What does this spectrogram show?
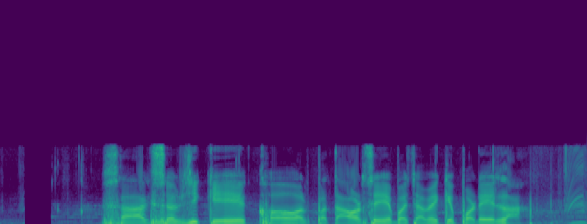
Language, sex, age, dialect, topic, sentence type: Bhojpuri, male, 18-24, Southern / Standard, agriculture, statement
